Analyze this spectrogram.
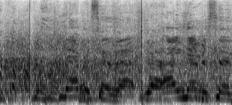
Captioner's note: laughter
